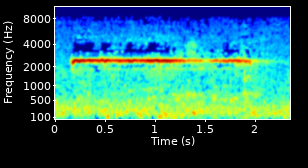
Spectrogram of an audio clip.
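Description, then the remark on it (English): A single steady, high-pitched tone of a whistle blown by a doctor during a hearing test, held for about two seconds, clear, with a faint low background hiss and no talking. “Now we shall try the whistle from this side.”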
